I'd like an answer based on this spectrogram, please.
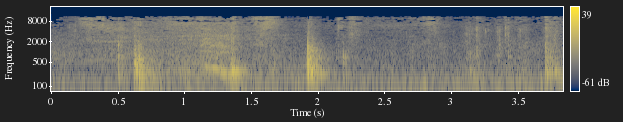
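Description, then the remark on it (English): A wooden bureau drawer is pulled open with a few short scraping slides and soft knocks, fairly quiet, with no voices. “I saw it only the other day in the drawer of the bureau. Perhaps you should check that it is still there.”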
